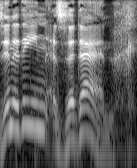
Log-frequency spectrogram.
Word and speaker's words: Zinedine Zidane: It's, no one can pronounce his name on TalkSport, it's Zinedine Zidane.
